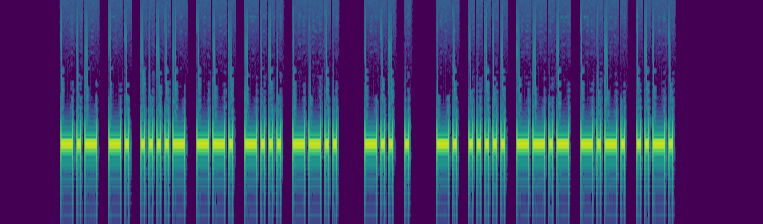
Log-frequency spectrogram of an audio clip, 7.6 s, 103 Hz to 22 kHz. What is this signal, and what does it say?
Morse code, heard as a keyed tone, about 32 wpm, 700 Hz. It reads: KN4GBZ DE N5QCF
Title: USA Callsign DE Callsign 30wpm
